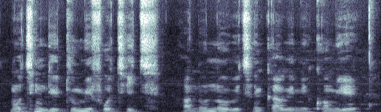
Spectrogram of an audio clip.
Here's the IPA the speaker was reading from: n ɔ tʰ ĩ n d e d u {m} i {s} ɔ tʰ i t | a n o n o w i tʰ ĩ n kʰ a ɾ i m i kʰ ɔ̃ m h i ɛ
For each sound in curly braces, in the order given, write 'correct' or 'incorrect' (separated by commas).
correct, incorrect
